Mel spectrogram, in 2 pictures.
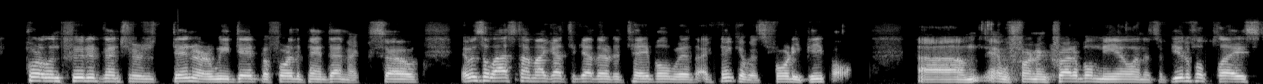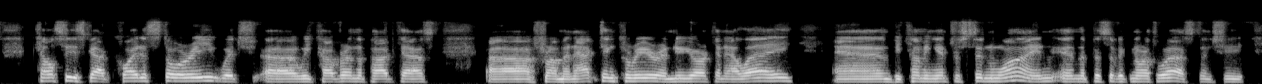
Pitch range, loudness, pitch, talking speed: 125-150 Hz, -14 LUFS, 135 Hz, 170 wpm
